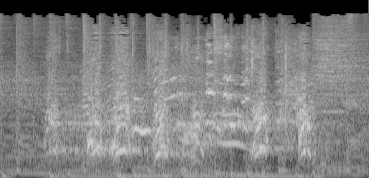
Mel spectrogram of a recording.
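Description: A small dog yaps and yips excitedly at a zoo monkey, its rapid high barks mixed with whimpers in a quick, continuous, close-up burst, with no voices heard.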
